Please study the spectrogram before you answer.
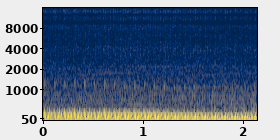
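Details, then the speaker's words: Audi A4 B6 3.0L V6 with straight-pipe exhaust, idling after ECU immobilizer bypass (alarm and hazards still active from the cluster immobilizer): deep, loud, steady burble at an even idle, no misses or knocks; normal idle. "Man, that thing sounds freaking mean."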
